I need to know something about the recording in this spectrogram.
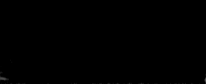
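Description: Near silence, with a few faint clicks of a stylus tapping a tablet's glass screen while handwriting.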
